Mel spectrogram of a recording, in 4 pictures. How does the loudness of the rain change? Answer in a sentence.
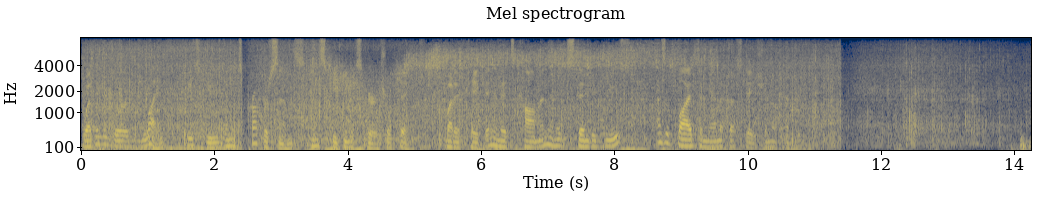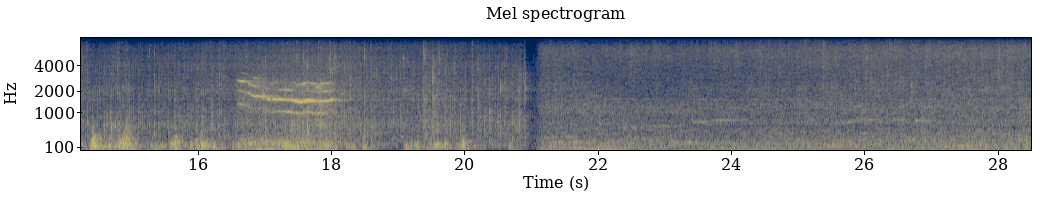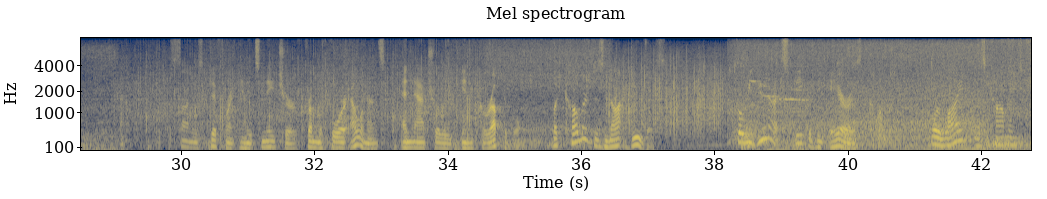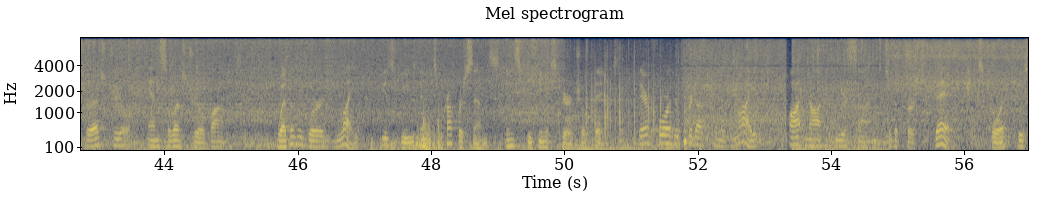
The loudness of the rain goes down, then up.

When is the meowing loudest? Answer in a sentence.
The loudest moment of the meowing is at 18 seconds.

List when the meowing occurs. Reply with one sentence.
You can hear the meowing from 16.6 to 18.1 s and from 38.8 to 39.4 s.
